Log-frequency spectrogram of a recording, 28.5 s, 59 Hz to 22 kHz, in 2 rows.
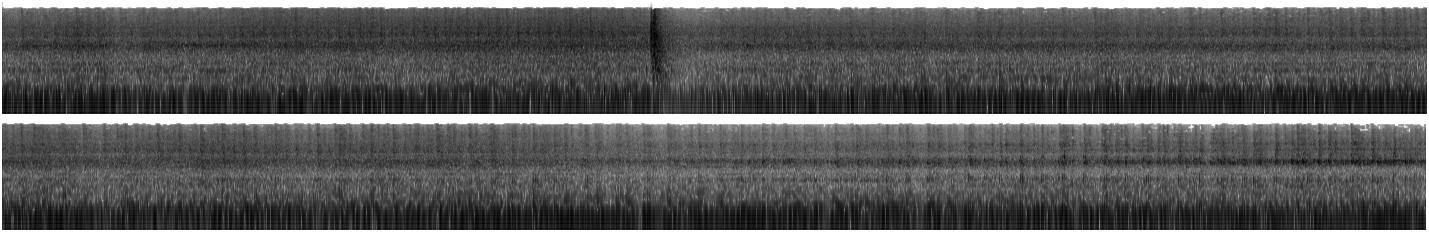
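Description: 1970 Ford Torino Cobra's 429 cubic-inch V8 idling steadily through its exhaust, with a single sharp click about six and a half seconds in.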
